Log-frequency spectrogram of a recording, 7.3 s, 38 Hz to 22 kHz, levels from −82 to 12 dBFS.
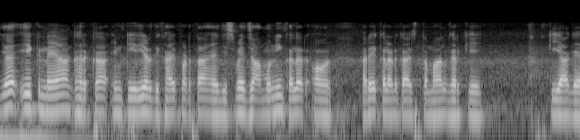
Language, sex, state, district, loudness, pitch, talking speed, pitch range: Hindi, male, Arunachal Pradesh, Lower Dibang Valley, -15 LUFS, 130 Hz, 175 wpm, 120-135 Hz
